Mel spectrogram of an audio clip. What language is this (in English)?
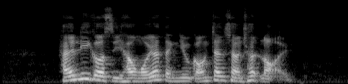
Cantonese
